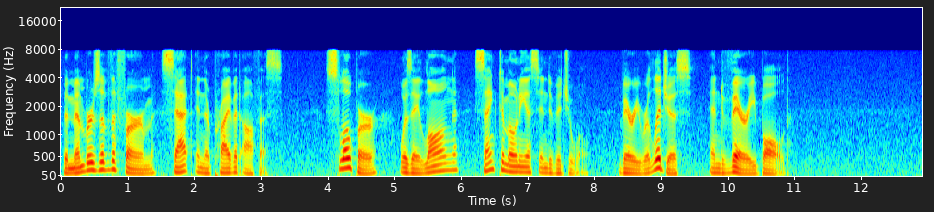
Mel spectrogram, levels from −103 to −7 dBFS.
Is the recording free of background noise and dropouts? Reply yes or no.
yes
